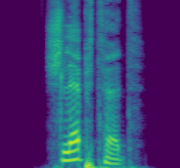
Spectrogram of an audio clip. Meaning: inflection of schleppen: 1. second-person plural preterite 2. second-person plural subjunctive II
- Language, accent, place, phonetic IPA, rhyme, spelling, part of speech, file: German, Germany, Berlin, [ˈʃlɛptət], -ɛptət, schlepptet, verb, De-schlepptet.ogg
